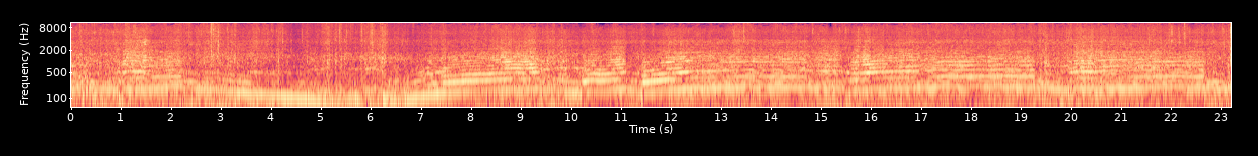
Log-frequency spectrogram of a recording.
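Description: A car engine revs hard, its pitch dropping low and rising again, then holding steady.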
